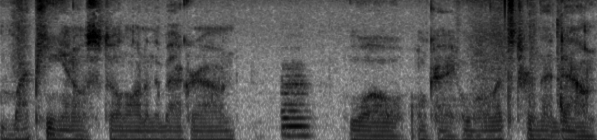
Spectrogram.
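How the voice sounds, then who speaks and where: Soft-spoken and somewhat breathy, a man speaks very slowly in a very deep, low, dark and mellow voice with monotone, flat intonation. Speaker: ASMR creator. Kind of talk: ASMR casual talk to camera.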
